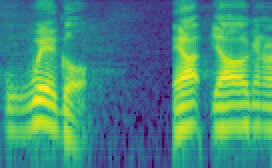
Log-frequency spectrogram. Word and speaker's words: WGLL: So WGLL, pronounced wiggle.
